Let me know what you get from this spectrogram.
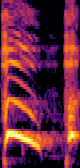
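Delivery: high, loud hooting together; owl hoot. Retold or imitated. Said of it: "we'll all hoot".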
